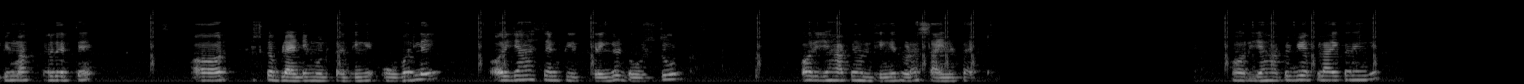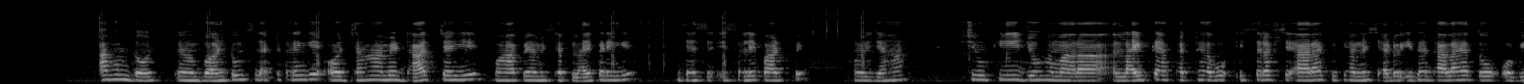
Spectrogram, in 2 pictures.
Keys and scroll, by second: 10.6 space, 11.0 space, 11.7 space, 13.5 space, 15.0 space, 15.4 space, 15.7 space, 18.7 space.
